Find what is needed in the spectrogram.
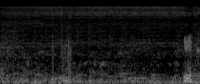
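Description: Low, steady background noise of a small room picked up by a phone microphone, with no distinct event. A man's voice starts again near the end.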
